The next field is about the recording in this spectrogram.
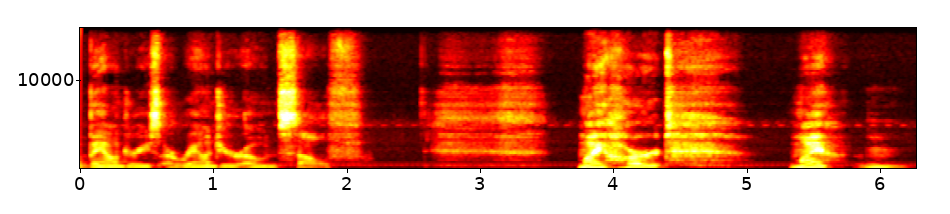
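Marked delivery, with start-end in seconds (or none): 3.7-6.2 words breaking as emotion rises; real tearful catch; choked up. Real, not acted. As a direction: voice catching on tears. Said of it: "Oh, why do I cry?".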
